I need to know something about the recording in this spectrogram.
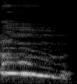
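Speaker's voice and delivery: big high mock gasp of shock; loud shocked gasp. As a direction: gasp as a stunned crowd. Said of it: "And everyone's like".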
